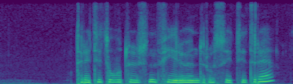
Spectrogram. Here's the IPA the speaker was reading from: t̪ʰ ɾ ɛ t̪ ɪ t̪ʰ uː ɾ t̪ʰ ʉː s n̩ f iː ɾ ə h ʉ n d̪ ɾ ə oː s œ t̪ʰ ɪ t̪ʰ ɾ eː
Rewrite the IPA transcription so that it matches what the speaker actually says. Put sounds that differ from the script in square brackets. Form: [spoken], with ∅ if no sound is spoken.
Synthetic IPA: t̪ʰ ɾ ɛ t̪ ɪ t̪ʰ uː [∅] t̪ʰ ʉː s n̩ f iː ɾ ə h ʉ n d̪ ɾ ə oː s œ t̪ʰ ɪ t̪ʰ ɾ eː

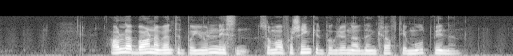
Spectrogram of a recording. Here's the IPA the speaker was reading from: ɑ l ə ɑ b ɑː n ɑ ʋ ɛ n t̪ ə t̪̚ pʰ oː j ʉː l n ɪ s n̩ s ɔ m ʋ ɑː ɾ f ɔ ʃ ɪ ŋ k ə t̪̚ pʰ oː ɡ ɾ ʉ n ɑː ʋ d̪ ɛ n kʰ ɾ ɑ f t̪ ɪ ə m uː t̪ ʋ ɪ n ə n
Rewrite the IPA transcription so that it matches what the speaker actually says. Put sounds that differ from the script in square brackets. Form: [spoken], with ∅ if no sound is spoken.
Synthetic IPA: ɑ l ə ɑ b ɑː [ɳ] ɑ ʋ ɛ n t̪ ə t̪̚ pʰ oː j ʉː l n ɪ s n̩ s ɔ m ʋ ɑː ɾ f ɔ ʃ ɪ ŋ k ə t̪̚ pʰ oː ɡ ɾ ʉ n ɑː ʋ d̪ ɛ n kʰ ɾ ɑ f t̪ ɪ ə m uː t̪ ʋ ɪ n ə n

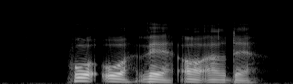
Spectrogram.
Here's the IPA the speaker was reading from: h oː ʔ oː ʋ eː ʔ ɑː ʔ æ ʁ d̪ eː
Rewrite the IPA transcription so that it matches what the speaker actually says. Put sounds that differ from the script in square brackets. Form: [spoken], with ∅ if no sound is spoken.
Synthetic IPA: h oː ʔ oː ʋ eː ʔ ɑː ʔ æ ʁ d̪ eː

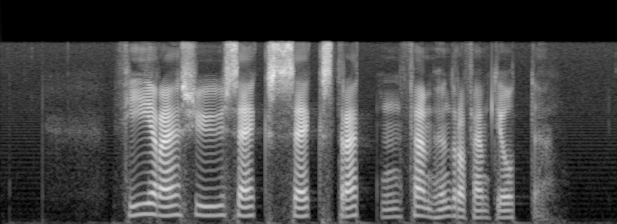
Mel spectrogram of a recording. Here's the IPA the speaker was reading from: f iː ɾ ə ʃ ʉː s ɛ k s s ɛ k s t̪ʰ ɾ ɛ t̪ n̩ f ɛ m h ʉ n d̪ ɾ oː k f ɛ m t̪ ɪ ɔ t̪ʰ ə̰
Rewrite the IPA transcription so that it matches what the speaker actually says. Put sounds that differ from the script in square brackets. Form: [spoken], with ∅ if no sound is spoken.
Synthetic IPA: f iː ɾ ə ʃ ʉː s ɛ k s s ɛ k s t̪ʰ ɾ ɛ t̪ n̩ f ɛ m h ʉ n d̪ ɾ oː [∅] f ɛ m t̪ ɪ ɔ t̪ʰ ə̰

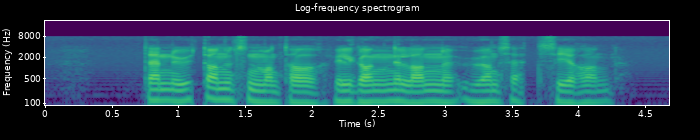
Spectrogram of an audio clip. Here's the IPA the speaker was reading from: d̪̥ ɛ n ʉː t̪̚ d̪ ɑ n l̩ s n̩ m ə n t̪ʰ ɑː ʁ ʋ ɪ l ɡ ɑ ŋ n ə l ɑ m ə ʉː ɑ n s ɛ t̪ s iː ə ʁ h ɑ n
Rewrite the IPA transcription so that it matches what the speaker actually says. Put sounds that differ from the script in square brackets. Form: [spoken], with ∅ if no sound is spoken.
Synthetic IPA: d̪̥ ɛ n ʉː t̪̚ d̪ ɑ n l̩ s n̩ m [ɑ] n t̪ʰ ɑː ʁ ʋ ɪ l ɡ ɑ ŋ n ə l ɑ [n] ə ʉː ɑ n s ɛ t̪ s iː ə ʁ h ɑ n

